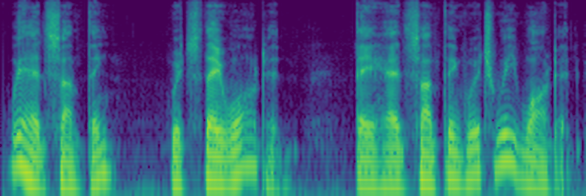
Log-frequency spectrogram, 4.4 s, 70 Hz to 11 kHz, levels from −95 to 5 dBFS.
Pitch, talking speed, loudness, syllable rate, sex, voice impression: 105 Hz, 165 wpm, -19 LUFS, 5.6 syllables/s, male, very masculine, very middle-aged, very thick, very tensed, very powerful, bright, very soft, very muffled, fluent, raspy, very cool, intellectual, slightly refreshing, sincere, very calm, friendly, very reassuring, very unique, elegant, very wild, sweet, lively, kind, slightly intense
